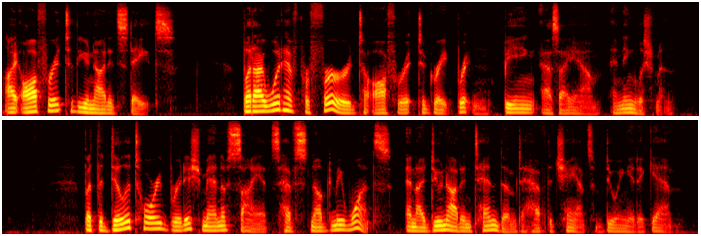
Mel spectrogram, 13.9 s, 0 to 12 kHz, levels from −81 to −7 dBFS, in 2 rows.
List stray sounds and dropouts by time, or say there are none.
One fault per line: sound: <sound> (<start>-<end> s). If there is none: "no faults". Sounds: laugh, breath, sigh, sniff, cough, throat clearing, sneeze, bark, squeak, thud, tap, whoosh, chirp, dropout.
no faults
